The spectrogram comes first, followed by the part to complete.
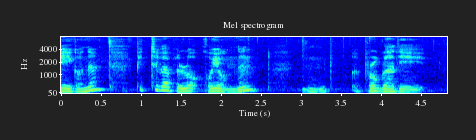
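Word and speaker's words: Bruichladdich: 일단 브룩나딕, 저 발음이 어렵네요. 브룩나딕? 브룩라디더라고요. 브룩나디. 브룩라디. 브룩나디. 발음 어려워요. 그때 그 알려주신 How to Pronounce 그 아. 아저씨가 그러니까 브룩라디 끊어서 일단 브룩라디.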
